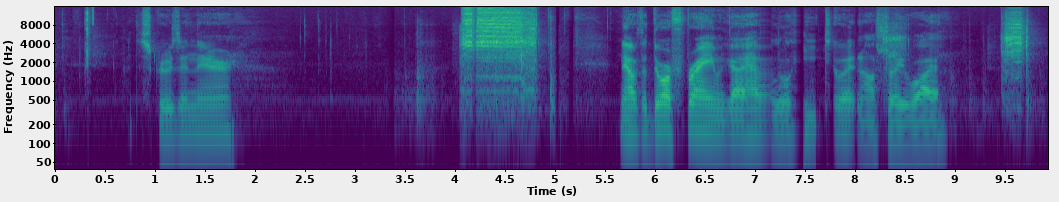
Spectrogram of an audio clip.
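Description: A cordless drill whirs in short bursts, rising in pitch as it spins up.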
